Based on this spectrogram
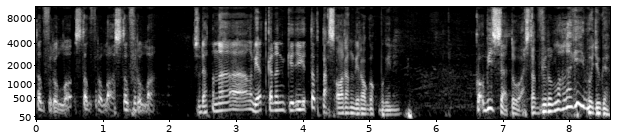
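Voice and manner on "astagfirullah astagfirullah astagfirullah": put-on tearful crying, quieter. Acting out a person seen on CCTV after prayer, imitating someone crying. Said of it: "kayak orang menangis".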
